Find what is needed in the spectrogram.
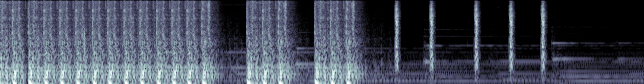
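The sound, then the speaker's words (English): Rapid machine-gun fire rattles in a fast, loud burst for about a second, followed by a few heavier blasts and then scattered single shots trailing off with gaps between them. “A man got out and kicked in the front door of the restaurant, opening fire on the interior.”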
